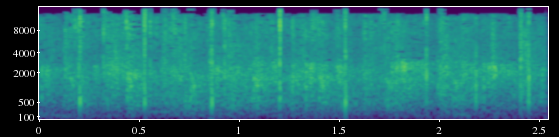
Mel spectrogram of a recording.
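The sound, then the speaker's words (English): An audience claps their hands in steady, dense applause to show that they have experienced profound grief in their lives, with sharp individual claps popping out of the broad crackle throughout. No voices break through the clapping. “So first, if you in your life have experienced profound grief, please clap your hands.”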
